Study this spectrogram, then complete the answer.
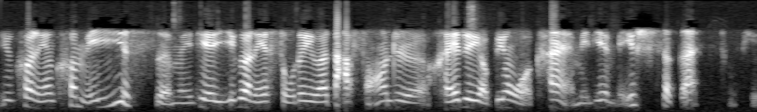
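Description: Speaking at a fairly slow pace, this voice runs on with hardly any pauses. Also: woman, medium pitch for a woman, ordinary pitch variation. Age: 50s. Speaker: caller seeking advice. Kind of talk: call-in advice talk. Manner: halting.

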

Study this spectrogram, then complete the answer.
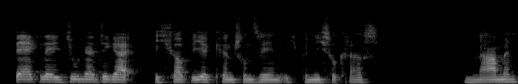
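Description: Flat and monotone, a man speaks at a fairly slow pace with a medium pitch. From Serbia. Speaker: podcast co-host. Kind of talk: casual chat.

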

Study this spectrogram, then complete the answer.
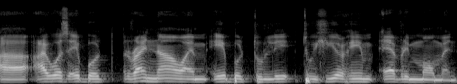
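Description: A man speaks in an Italian accent with fairly even intonation. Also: very clean recording, silent background. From Italy. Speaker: Bible college student. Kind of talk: interview, personal testimony.

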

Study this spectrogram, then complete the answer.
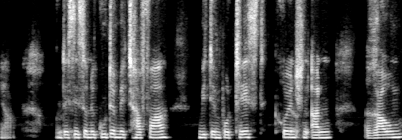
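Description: A woman's dark, mellow tone at medium pitch and a moderate pace. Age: 50s. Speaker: single coach. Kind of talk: interview.

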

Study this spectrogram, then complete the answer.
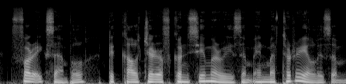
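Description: A man speaks at a fairly quick pace in a fairly low voice. His tone is dark and mellow. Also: very clean recording, silent background. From Indonesia. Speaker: podcast co-host. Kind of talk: personal narrative.

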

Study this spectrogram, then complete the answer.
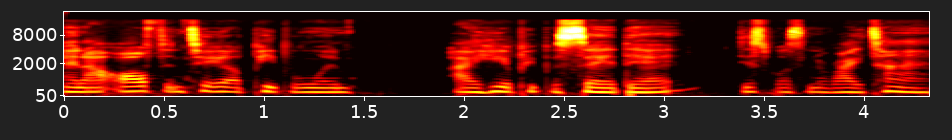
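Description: On a very clean recording with a silent background, a woman speaks at a moderate pace in a somewhat breathy voice with a dark, mellow tone. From Chicago west side, Austin community. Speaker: formerly incarcerated entrepreneur, runs women's transitional housing. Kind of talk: interview testimony.

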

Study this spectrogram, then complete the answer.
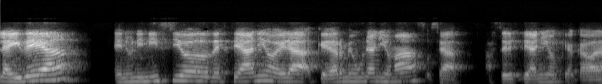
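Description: The speaker has a Rioplatense accent and ordinary pitch variation. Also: woman. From Argentina, Buenos Aires south zone (Adrogué). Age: 30s. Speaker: English teacher. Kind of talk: interview.

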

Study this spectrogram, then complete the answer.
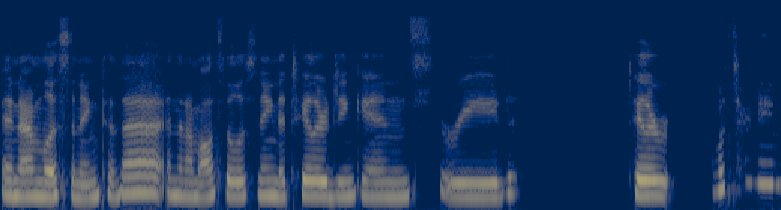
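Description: A woman with an ordinary speaking voice talks at a moderate pace, her fairly high pitch held in fairly even intonation. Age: 20s. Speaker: podcast co-host. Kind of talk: casual chat.

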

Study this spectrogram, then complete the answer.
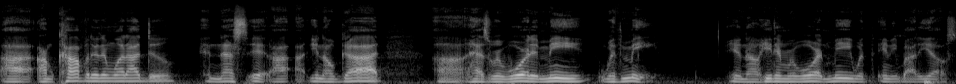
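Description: A man's plain, everyday voice with an American accent, medium pitch, ordinary pitch variation and a moderate pace. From Los Angeles. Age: 40s. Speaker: pastor and drummer. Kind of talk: interview conversation. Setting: church.

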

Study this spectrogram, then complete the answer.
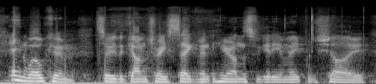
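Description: A man with an Australian accent at medium pitch, talking at a very fast pace over noticeable background noise. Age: young. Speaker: podcast host. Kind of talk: casual chat.

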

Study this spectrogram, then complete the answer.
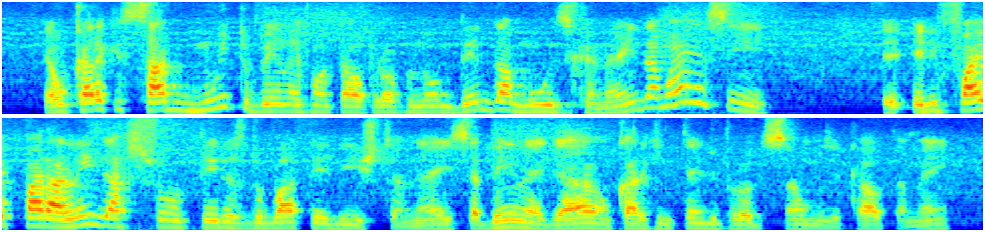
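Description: Music plays in the background. The speech comes at a very fast pace with very wide pitch swings. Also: man, fairly high pitch for a man. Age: 30s. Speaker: podcast co-host. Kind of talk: casual chat.

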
